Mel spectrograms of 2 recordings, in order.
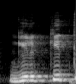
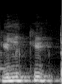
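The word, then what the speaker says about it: गिलगित: इस गी का मतलब है गिलकिट, गिलकित भी लिखते हैं हिंदी में, गिलकित या गिलकिट एक ही बात है, टैचो बोलो चाहे तय बोलो, दोनों ही नाम सही है, ठीक है।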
